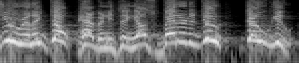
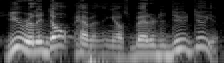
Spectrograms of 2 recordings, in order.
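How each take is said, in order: First: High, loud retold taunt; worked-up retort. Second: Low, cool needling question; dismissive retort. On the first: Pastor reliving the dog owner's retort, loud and worked up. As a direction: fling the question back at high pitch. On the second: Retold or imitated. Dog owner retorting to the pastor, low and dismissive. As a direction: needle him quietly, voice dropped.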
